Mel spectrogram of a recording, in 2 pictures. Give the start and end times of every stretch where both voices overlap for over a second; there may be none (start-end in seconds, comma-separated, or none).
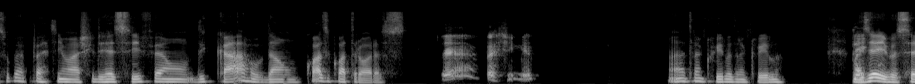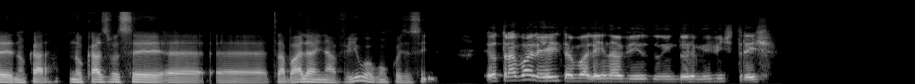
none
